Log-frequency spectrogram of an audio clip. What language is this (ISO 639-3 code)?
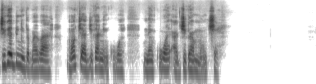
etu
